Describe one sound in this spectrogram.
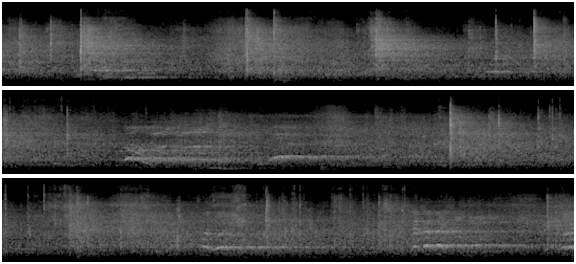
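Ice skates scrape and hiss across the ice in an echoing rink.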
